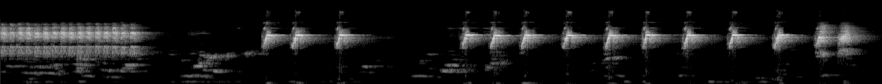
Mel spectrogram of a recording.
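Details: Agitated greater green leafbird song for provoking competition birds. A harsh buzzing rattle gives way to soft twitters, then spaced, loud, sharp chirps that speed into a steady run.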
